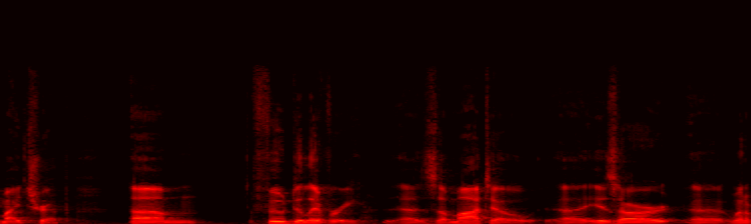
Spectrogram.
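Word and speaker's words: Zomato: So, so Zamato, which is spelled like tomat to tomato with a Z at the beginning. Zamato, Zamato is the Door Dash of India.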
